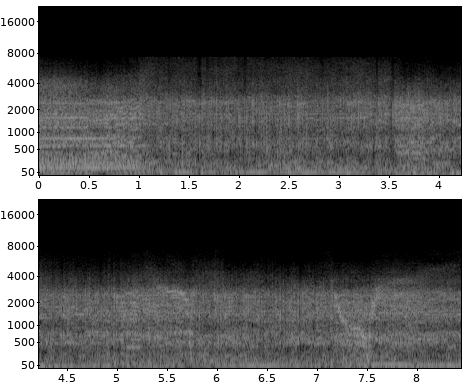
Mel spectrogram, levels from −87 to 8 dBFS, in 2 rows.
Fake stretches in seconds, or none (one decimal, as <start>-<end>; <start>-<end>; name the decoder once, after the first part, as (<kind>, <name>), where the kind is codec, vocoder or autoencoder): 0.5-8.4 (codec, SNAC)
